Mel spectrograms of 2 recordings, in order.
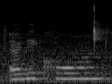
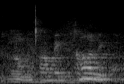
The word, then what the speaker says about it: Comic-Con: And he studied internet interest communities, fan fiction, Amicon, am I pronouncing it right? MovieCon, it's like this kind of cute thing. Comic-Con, yeah, thank you.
